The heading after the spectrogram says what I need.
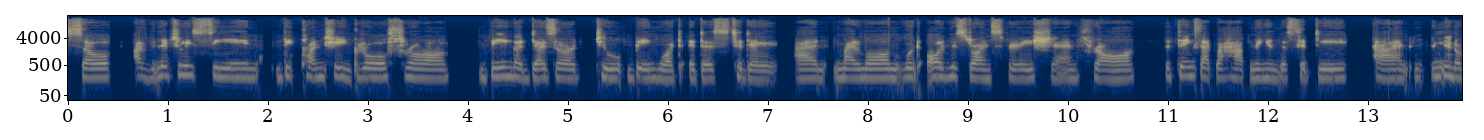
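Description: A podcast guest who was raised in Qatar after being born in India speaks with earnest enthusiasm about her past, her sentences long and flowing. The conversation is a reflective interview; her mid-range, slightly bright voice has no room sound, and the audio is poor.

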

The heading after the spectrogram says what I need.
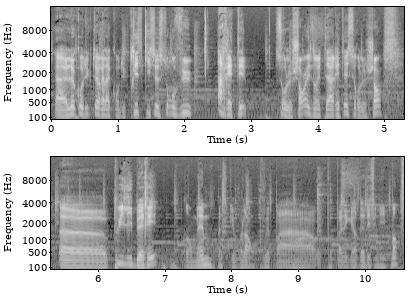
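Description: A man's voice: medium pitch, a little fast, soft background music. A man hosting live radio, chatting through the news in a rambling, sarcastic way, full of fillers and restarts. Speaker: radio host.

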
